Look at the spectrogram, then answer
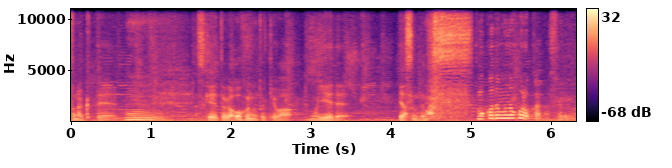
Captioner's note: laughs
